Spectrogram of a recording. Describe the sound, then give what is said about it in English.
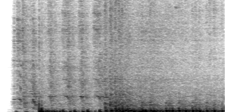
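The engine of a Harley-Davidson Road King police motorcycle cranks over and catches, settling into a loud, lumpy rumbling idle with a steady pulsing beat. No one speaks. “I have a unique um, motorcycle in the fact that it's a Harley Davidson Road King, but it's actually a, a police motorcycle that I was able to buy”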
